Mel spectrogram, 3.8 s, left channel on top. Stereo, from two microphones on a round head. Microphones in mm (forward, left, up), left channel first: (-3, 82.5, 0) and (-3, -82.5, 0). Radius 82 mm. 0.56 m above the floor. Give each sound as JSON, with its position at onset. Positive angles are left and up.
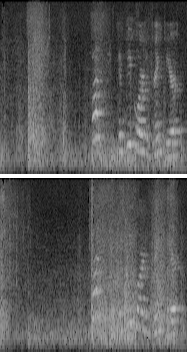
{"t": 1.8, "sound": "a woman speaking", "side_deg": 75, "distance_m": 5.5}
